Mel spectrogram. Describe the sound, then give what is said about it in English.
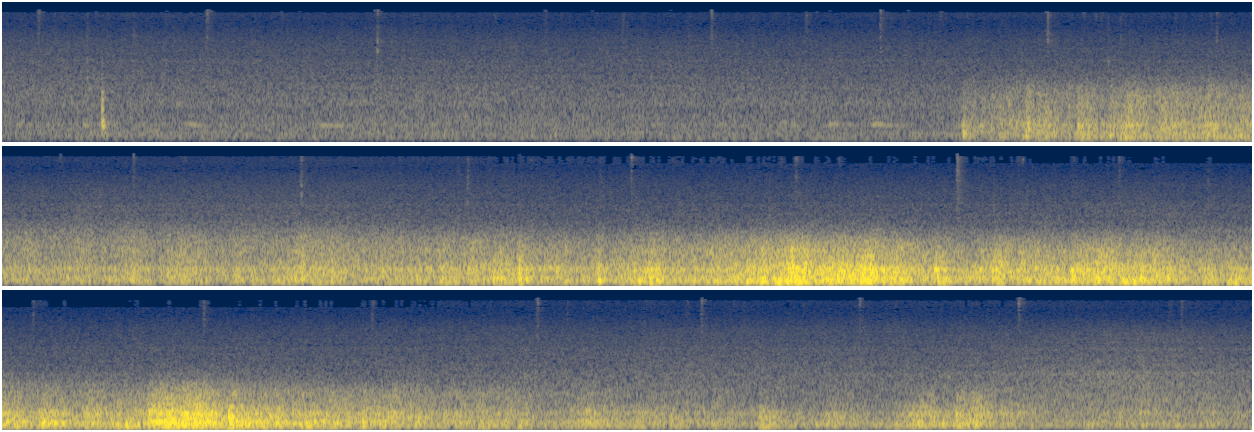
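Rolling thunder rumbles in after a few quiet seconds, swelling twice into deeper, louder peaks over a steady wash of rain before slowly settling back down. “Come on, Thunder.”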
